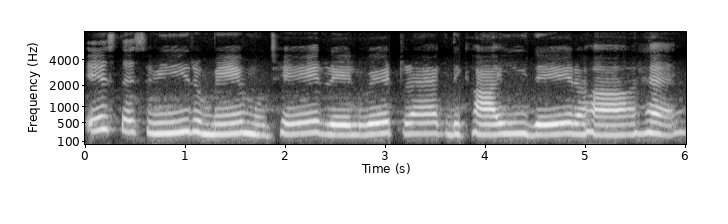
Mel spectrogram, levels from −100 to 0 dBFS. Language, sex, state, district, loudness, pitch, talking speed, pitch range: Hindi, female, Madhya Pradesh, Katni, -13 LUFS, 245 Hz, 100 wpm, 230-260 Hz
